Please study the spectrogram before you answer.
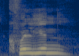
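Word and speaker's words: Quilien: Kill uh my real name is Quillian uh really French in French it's so it's right Q U I l I E N.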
